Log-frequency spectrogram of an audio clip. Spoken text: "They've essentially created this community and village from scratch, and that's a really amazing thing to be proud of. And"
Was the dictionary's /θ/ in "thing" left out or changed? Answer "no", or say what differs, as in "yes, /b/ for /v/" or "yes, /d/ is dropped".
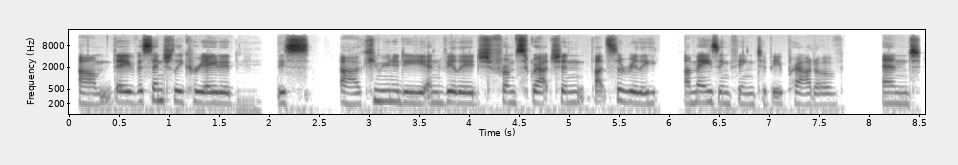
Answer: no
